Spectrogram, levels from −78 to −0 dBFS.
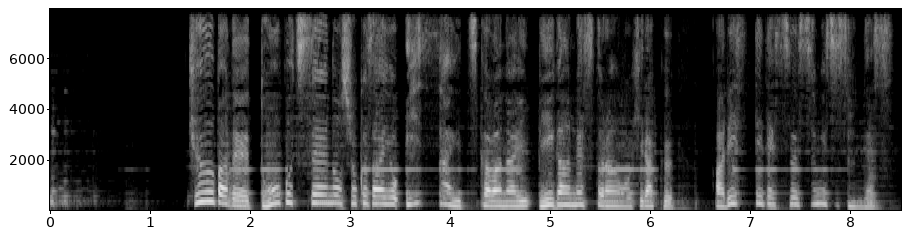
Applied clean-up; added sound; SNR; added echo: neural mask model RNNoise.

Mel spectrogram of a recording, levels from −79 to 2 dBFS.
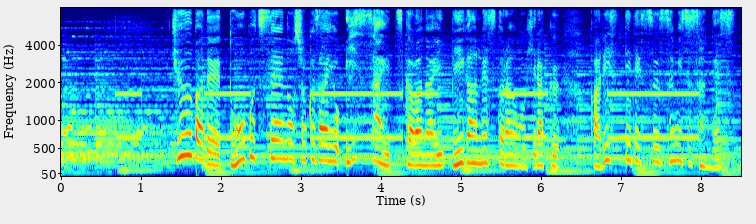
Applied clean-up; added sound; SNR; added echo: none; Telephone; 11 dB; none.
